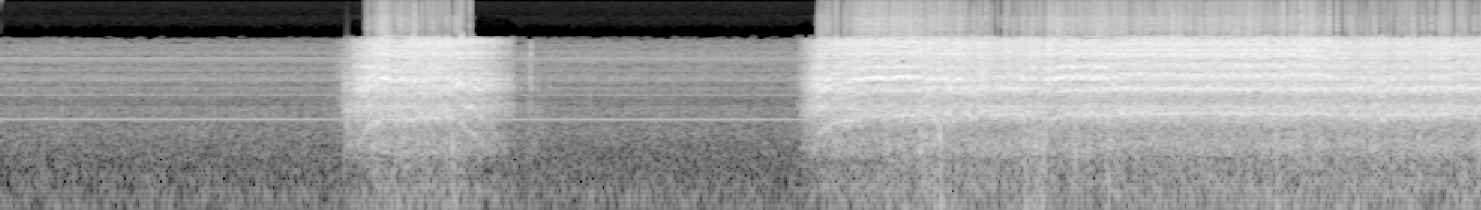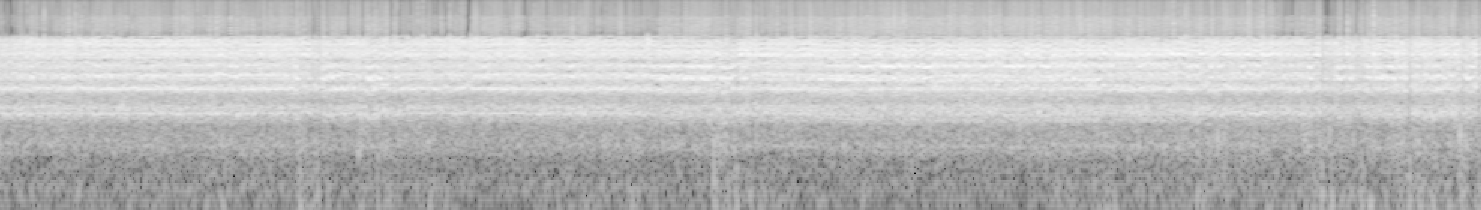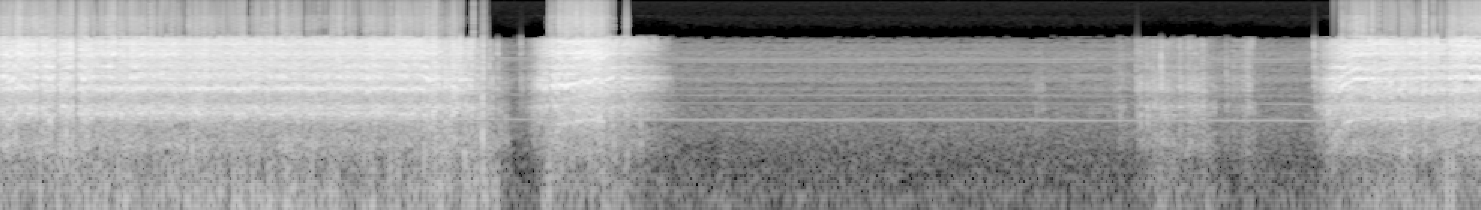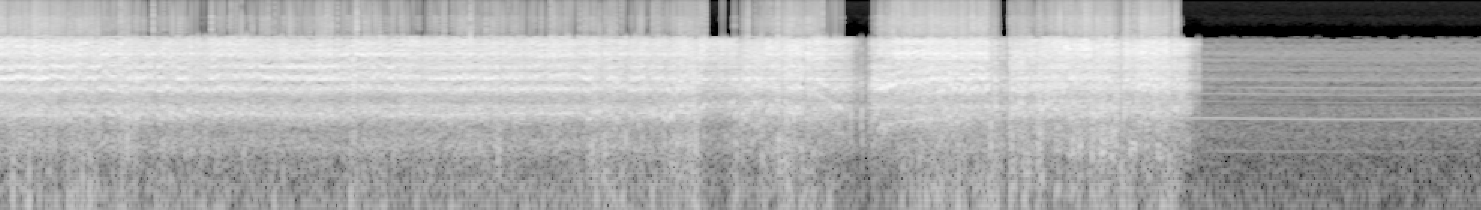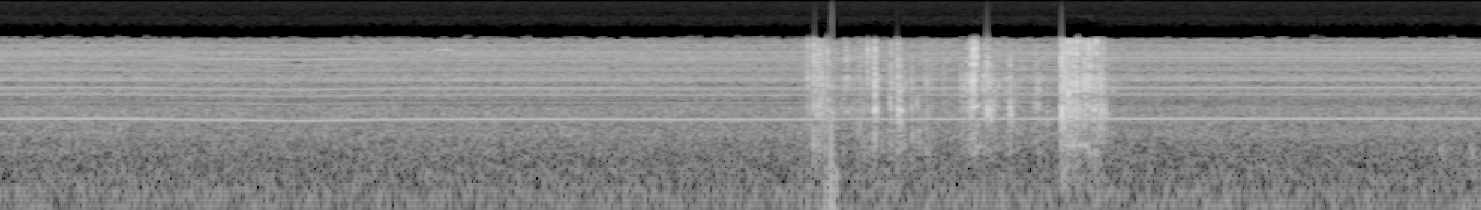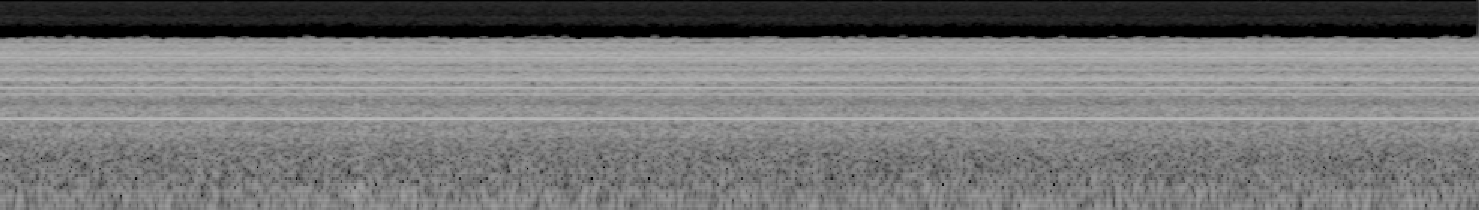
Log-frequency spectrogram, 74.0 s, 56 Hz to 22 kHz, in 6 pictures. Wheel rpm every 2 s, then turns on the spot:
0, 90, 10, 140, 220, 230, 230, 230, 230, 220, 220, 230, 230, 230, 90, 0, 10, 90, 220, 220, 230, 160, 190, 30, 0, 0, 0, 0, 0, 0, 0, 0, 0, 0, 0, 0, 0.
32-34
